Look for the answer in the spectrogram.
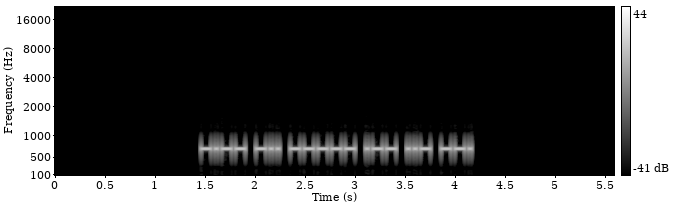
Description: Morse code, heard as a keyed tone, about 36 wpm, 700 Hz. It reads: YD0WUG
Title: DXCC-100 Call Signs - 6 Characters - 35wpm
